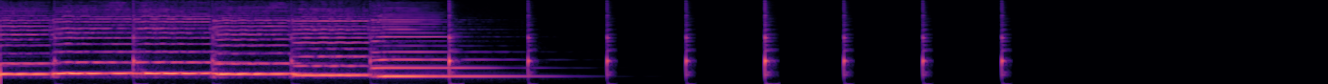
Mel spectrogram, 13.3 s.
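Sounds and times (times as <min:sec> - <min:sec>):
violin played on the D string: 0:00.0 - 0:05.7.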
